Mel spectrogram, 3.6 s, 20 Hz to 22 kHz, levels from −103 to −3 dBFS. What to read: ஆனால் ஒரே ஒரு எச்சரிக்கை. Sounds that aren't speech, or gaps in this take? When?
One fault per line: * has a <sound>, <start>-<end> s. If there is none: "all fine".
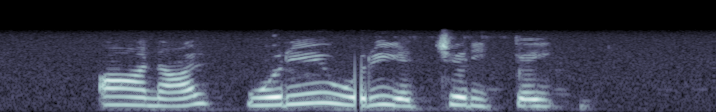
* has a dropout, 1.8-1.8 s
